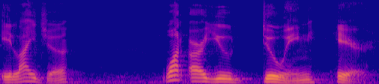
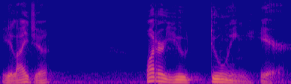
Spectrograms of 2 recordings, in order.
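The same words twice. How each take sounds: First: Very slow, measured question; solemn divine question. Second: Still small voice. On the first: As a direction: draw each word out with pauses between. Voices God questioning Elijah in cave. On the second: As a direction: ask it gently, hushed and unhurried. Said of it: "a still small voice". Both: Retold or imitated.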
